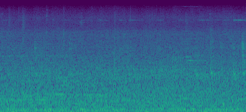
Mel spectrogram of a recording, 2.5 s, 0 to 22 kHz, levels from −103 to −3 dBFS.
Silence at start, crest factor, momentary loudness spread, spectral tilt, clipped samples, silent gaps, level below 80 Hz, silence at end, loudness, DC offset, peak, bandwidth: 0 s; 14 dB; 1 LU; -5 dB/octave; under 0.1%; none; -50 dBFS; 0 s; -42 LUFS; under 0.1%; -26 dBFS; 18.5 kHz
